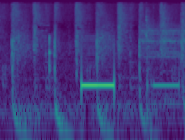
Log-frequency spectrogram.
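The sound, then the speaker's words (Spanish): A telephone line tone sounds as a loud, steady beep, followed by a second fainter beep, both over a thumping rhythmic music bed with deep pulsing beats. “Teléfono, en link.”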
